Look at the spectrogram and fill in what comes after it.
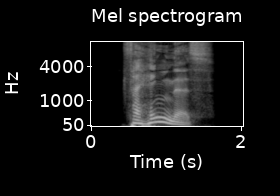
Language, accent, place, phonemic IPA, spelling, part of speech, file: German, Germany, Berlin, /fɛɐ̯ˈhɛŋnɪs/, Verhängnis, noun, De-Verhängnis.ogg
- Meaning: fatality, fate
